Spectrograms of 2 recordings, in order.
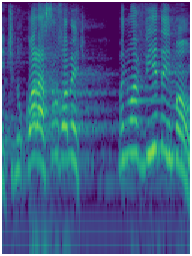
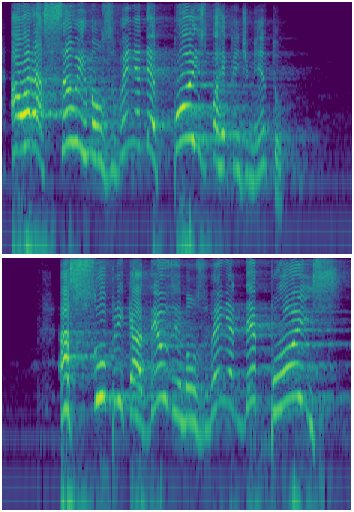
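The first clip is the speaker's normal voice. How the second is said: loud, high declaration leaning on "depois"; emphatic preaching; 4 semitones higher, 6 dB louder than usual. Real, not acted. Preacher telling church that prayer follows repentance, emphatic preaching. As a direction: hammer the point home. Preacher hammering the order of things.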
